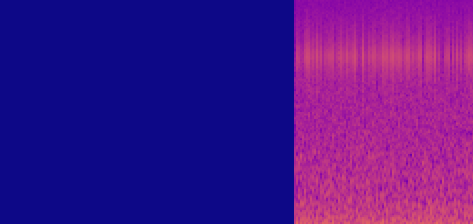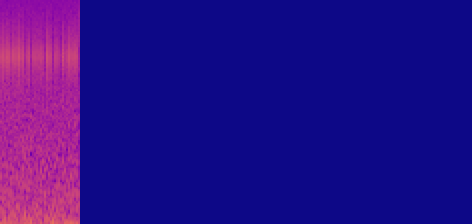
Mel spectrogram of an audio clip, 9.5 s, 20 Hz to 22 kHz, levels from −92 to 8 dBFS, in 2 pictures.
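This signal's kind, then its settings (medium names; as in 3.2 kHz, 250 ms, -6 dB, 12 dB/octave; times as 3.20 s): rain from filtered ticks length 2.56 s, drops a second 85, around 7.7 kHz, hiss -0.5 dB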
